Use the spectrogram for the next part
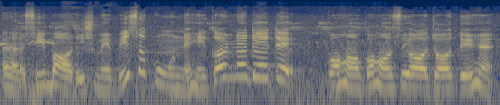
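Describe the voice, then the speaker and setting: Grumpy crow hubby guy voicing him, high voice, slow n complaining, bit of noise, cartoon. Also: sing-song. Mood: irritated. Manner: complaining, irritable. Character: grumpy, lazy male crow husband.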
